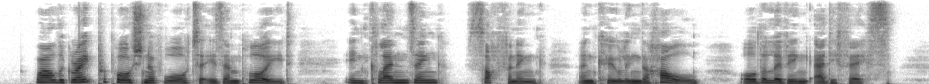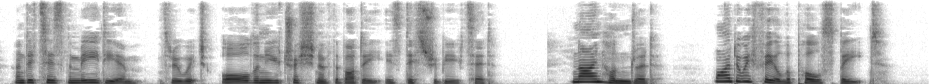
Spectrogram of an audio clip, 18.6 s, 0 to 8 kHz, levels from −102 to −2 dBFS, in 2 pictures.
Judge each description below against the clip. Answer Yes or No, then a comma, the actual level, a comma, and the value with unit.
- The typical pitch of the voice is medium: Yes, medium, 165 Hz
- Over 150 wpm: No, slow, 135 wpm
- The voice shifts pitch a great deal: No, average, 4.7 semitones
